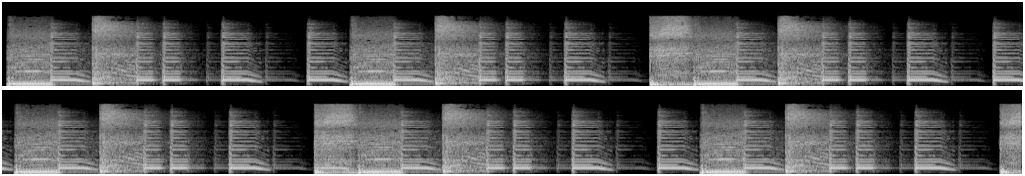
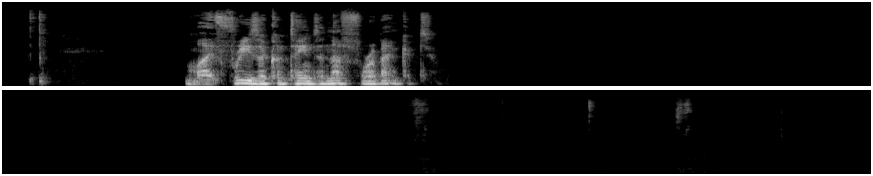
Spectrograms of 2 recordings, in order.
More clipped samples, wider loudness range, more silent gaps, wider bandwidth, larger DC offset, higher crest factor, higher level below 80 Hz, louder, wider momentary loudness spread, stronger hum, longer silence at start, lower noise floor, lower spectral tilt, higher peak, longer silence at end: neither; second, 3 LU vs 13 LU; neither; second, 11.5 kHz vs 14.5 kHz; neither; second, 14 dB vs 24 dB; first, -30 dBFS vs -56 dBFS; first, -14 LUFS vs -17 LUFS; second, 10 LU vs 22 LU; neither; second, 0.05 s vs 0.3 s; second, -36 dBFS vs -83 dBFS; second, -4 dB/octave vs -5.5 dB/octave; about the same, 0 dBFS vs -2 dBFS; second, 0 s vs 1.8 s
